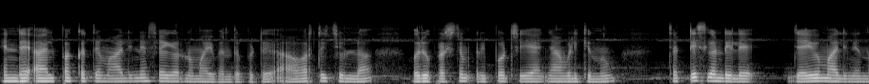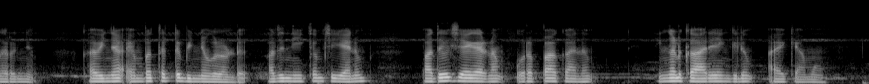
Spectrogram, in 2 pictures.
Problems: constant background noise, low volume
